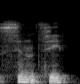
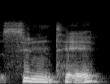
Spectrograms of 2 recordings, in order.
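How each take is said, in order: First: The middle consonant is a th sound. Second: The middle consonant is a t sound. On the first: This is the present-day pronunciation. "in modern Greek, they pronounce it synthi" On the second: This is the ancient pronunciation. "in classical Greek, it would pronounce it synte"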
